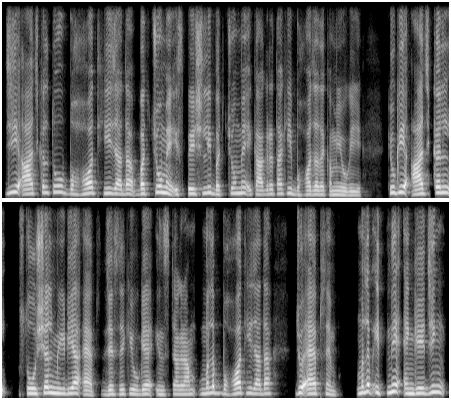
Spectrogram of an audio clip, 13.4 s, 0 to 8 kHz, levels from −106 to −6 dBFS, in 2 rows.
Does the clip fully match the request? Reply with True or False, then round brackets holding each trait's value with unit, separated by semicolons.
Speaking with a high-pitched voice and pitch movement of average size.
True (195 Hz; 3.6 semitones)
